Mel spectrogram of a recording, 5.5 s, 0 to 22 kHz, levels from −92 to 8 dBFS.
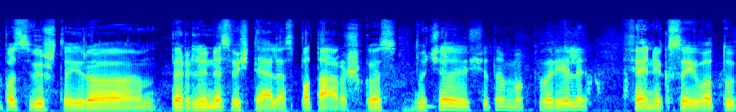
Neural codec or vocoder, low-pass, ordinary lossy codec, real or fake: none; 10.8 kHz; AAC, 64 kbps; real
